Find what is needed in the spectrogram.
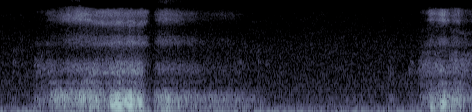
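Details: A dachshund snoring while dreaming: soft, rough inhaled snores with quiet gaps between breaths, in a small quiet room.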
